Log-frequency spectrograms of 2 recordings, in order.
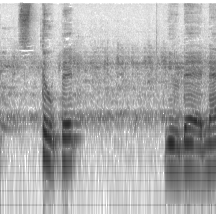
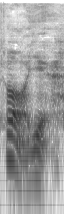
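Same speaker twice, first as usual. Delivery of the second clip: suggestive; 6 semitones lower than usual. Acted. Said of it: "That sounded wrong".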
